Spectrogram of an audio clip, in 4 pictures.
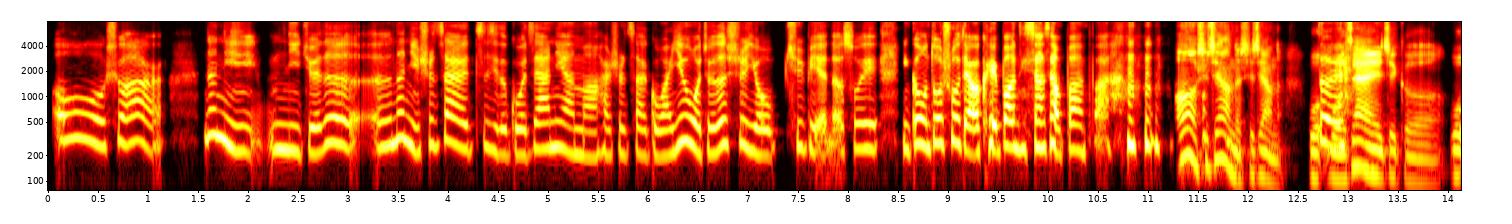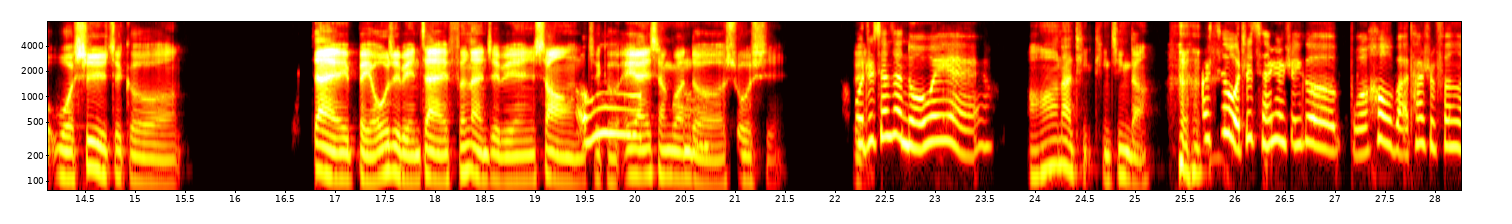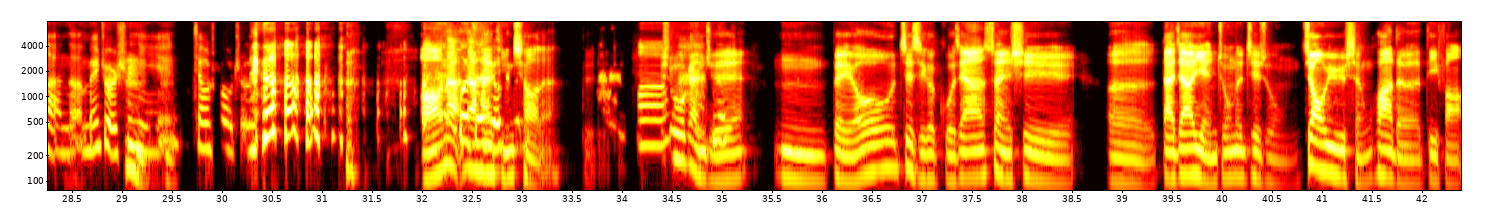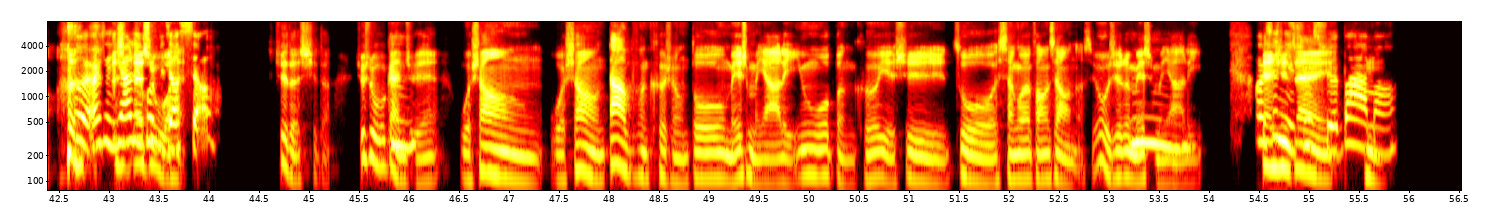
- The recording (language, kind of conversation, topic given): Chinese, unstructured, 学习压力对学生有多大影响？
- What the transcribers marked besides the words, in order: laughing while speaking: "我可以帮你想想办法"; laugh; laugh; laugh; laughing while speaking: "我觉得有可能"; laugh; laugh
